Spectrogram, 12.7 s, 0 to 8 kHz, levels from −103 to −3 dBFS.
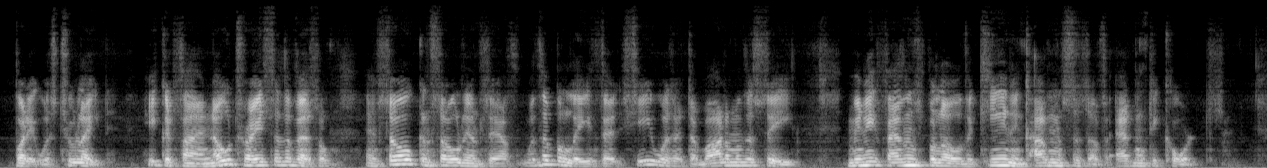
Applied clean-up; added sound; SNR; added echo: none; none; none; reverberation time 0.3 s.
